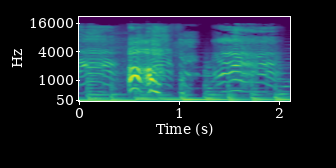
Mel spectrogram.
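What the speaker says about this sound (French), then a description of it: "le petit pleure" A baby wails in a home, loud and close, in repeated rising sobbing bursts with short breaths between them.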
